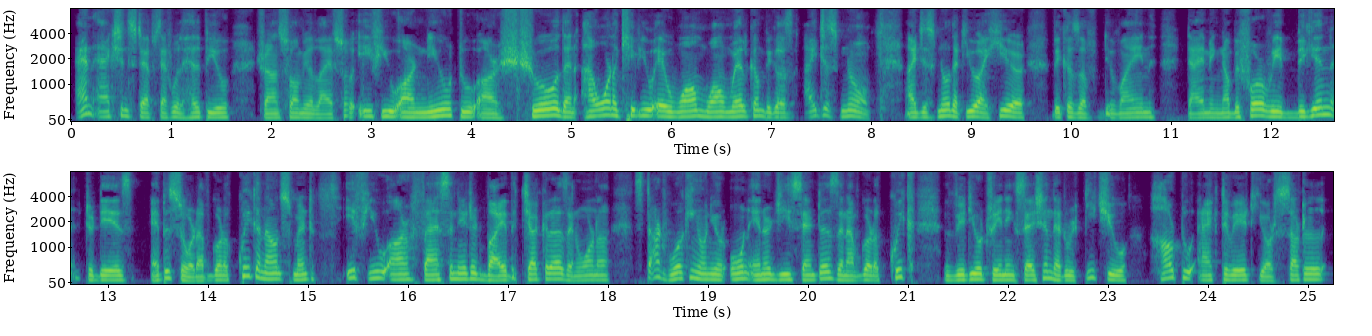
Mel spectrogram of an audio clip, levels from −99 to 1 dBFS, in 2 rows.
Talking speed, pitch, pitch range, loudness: 210 wpm, 130 Hz, 120-150 Hz, -23 LUFS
